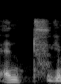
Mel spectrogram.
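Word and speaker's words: ἔντευξις: 그래서 이 도고는 원어상으로는 엔툭시스라는 그 명사, 이거는 이제 타우니까 이게 아마 트자 발음이 나니까 엔툭이 맞겠죠. 엔육이 아니라.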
